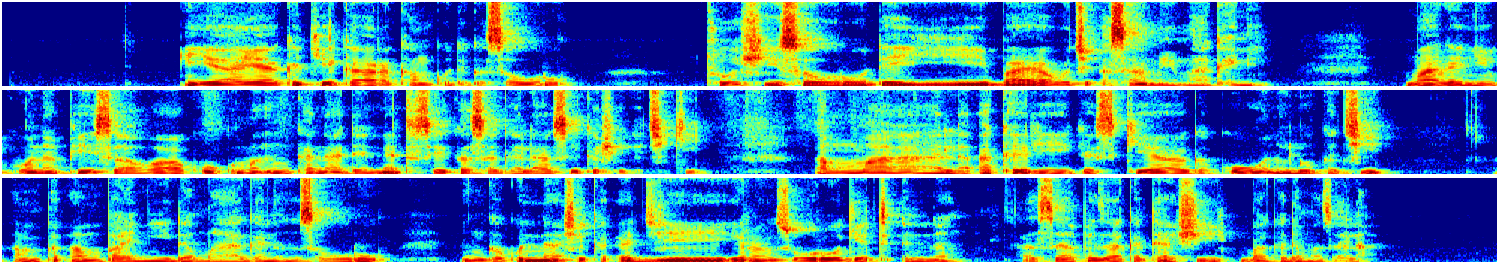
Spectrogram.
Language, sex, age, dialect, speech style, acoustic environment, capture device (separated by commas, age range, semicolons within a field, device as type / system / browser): Hausa, male, 25-34, Nigeria - Kano, relaxed; focused, silence, mobile / Linux / Chrome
